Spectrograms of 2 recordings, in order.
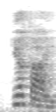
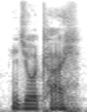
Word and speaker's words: Jotai: I just got shocked because it's not English. Notice it's Finnish. Yai, not Jotai.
